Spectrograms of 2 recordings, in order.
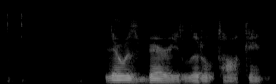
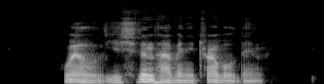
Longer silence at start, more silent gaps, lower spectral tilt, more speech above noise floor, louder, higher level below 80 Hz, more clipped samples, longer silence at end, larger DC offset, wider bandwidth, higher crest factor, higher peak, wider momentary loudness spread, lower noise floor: first, 1.05 s vs 0.65 s; neither; about the same, -6.5 dB/octave vs -6.5 dB/octave; second, 53 dB vs 59 dB; second, -36 LUFS vs -20 LUFS; second, -68 dBFS vs -46 dBFS; neither; second, 0.15 s vs 0.6 s; neither; second, 11.5 kHz vs 13 kHz; about the same, 18 dB vs 18 dB; second, -20 dBFS vs -2 dBFS; about the same, 11 LU vs 10 LU; first, -88 dBFS vs -78 dBFS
